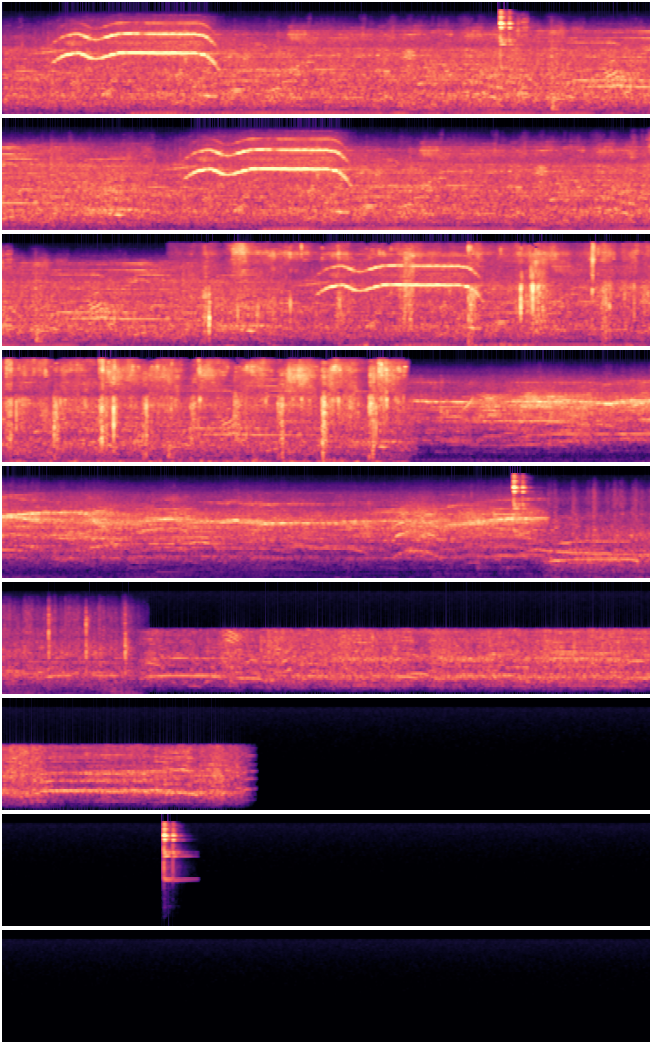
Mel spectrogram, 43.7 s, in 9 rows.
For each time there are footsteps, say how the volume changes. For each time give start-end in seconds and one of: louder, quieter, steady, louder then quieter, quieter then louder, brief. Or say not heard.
11.0-17.6 louder.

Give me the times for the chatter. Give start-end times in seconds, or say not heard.
0.0-31.1.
